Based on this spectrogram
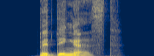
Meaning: second-person singular subjunctive I of bedingen
- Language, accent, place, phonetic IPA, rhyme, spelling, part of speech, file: German, Germany, Berlin, [bəˈdɪŋəst], -ɪŋəst, bedingest, verb, De-bedingest.ogg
